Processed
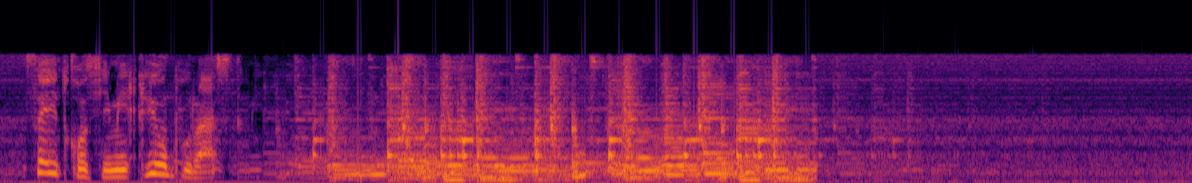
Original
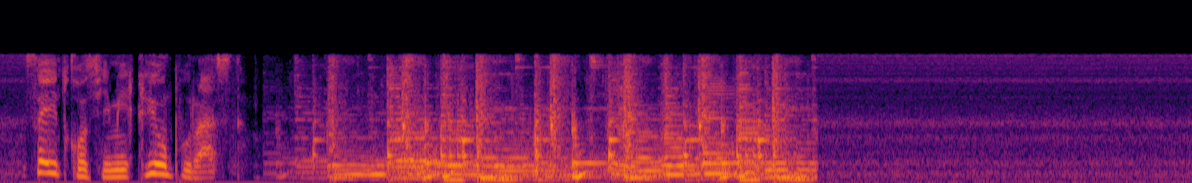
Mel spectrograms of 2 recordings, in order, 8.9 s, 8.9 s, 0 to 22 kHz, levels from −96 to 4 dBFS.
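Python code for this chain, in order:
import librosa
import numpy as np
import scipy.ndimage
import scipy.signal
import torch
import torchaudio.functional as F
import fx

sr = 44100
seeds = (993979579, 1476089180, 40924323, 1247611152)

y = x + 0.51 * np.pad(x, (int(3.3 * sr / 1000.0), 0))[:len(x)]
y = fx.echo_thinned(y, sr, ms=1009, feedback_pct=30, hz=320.0, wet_db=-21.0)
y = fx.buffer_crackle(y, sr, first_s=0.7, period_s=0.28, block=1024, kind='repeat')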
